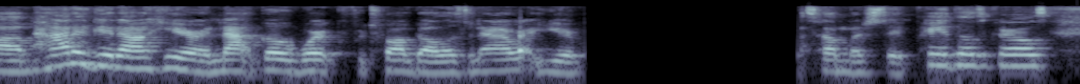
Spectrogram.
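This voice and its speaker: Against a quiet background, a woman speaks at a fairly quick pace in a somewhat breathy voice of medium pitch. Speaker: esthetician and skincare business owner. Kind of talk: live stream Q&A. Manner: fast; casual.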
